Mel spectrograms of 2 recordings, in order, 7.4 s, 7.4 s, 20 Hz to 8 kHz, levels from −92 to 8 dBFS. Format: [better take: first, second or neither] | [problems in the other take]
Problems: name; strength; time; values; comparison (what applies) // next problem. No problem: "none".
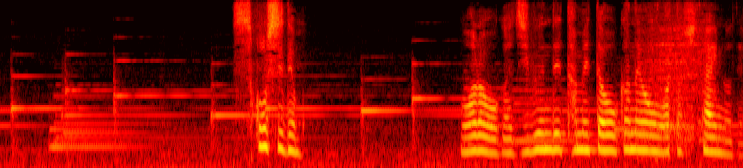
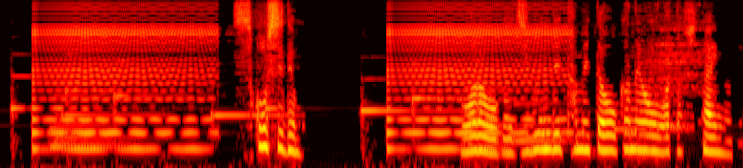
first | noise reduction (classical method spectral subtraction)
